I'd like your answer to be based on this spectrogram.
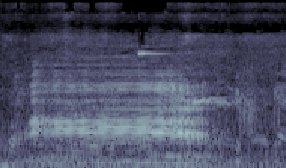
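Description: A single cow gives a long, loud moo at a cattle and buffalo market in Na Mueang Noi, Phang Khon, Sakon Nakhon, Thailand, close by and lasting over a second before trailing into market background noise.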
